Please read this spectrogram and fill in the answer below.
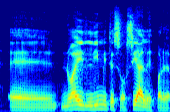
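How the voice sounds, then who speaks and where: A man's fairly low voice with fairly even intonation, very cleanly recorded against a silent background. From Argentina, Villa María (Córdoba). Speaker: film and TV director. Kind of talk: interview. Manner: hesitant, many fillers and repetitions.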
